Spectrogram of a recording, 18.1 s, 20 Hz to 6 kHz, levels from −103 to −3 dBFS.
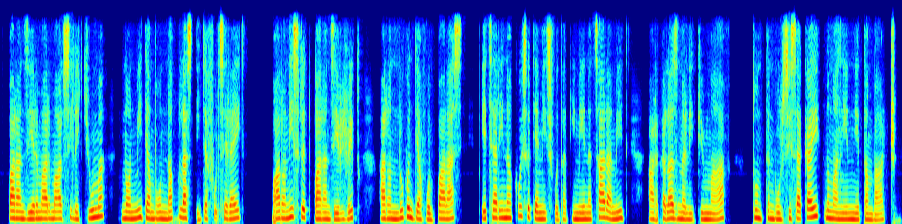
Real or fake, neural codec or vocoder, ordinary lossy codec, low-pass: fake; codec, 16 kHz, 0.5 kbps, X-Codec, HuBERT features, trained on LibriSpeech; AAC, 48 kbps; 5.4 kHz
